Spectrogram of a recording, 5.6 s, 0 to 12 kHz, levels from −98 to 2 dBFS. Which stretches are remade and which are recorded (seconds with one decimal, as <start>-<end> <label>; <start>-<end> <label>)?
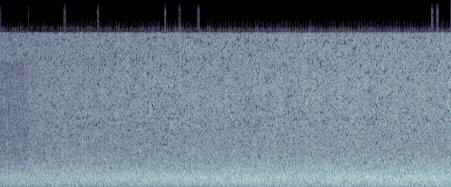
0.0-0.5 recorded; 0.5-1.8 remade; 1.8-2.3 recorded; 2.3-2.8 remade; 2.8-3.9 recorded; 3.9-4.6 remade; 4.6-5.6 recorded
